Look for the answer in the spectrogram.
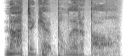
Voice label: whispering not to get political

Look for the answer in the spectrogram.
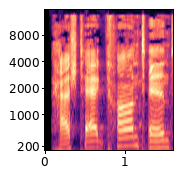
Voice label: saying hashtag content sing songy

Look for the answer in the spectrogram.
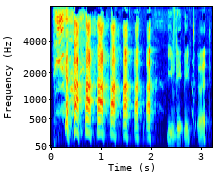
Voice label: laughing saying you beat me to it

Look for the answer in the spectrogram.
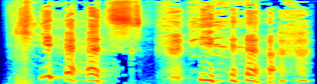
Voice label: laughing saying yes yeah

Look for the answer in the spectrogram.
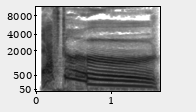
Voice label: saying after funny drawn out

